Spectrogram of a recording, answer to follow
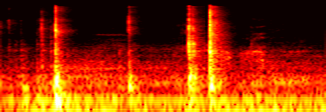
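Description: Four light, sharp clicks of hard plastic being handled: long fingernails tapping against a plastic gel polish palette and swatch wheel.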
